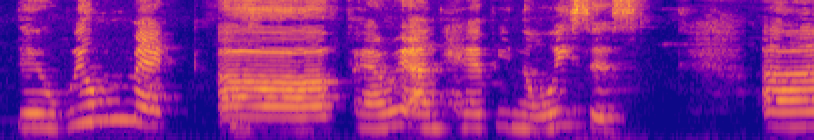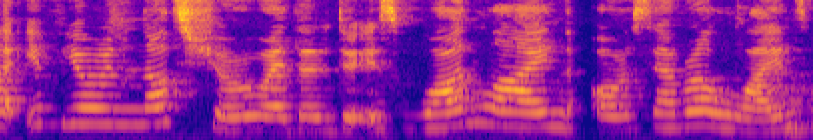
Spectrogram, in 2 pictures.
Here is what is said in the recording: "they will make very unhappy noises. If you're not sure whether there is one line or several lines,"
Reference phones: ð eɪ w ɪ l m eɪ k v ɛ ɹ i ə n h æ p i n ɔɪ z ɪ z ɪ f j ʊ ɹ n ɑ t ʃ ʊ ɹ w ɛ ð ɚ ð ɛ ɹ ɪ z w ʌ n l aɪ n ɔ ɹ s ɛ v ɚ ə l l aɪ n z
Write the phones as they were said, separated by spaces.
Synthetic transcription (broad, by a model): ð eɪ w ɪ l m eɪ k f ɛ ɹ i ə n h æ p i n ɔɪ s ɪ s ɪ f j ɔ ɹ n ɑ t ʃ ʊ ɹ w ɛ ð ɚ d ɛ ɹ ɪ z w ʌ n l aɪ n ɔ ɹ s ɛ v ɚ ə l l aɪ n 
